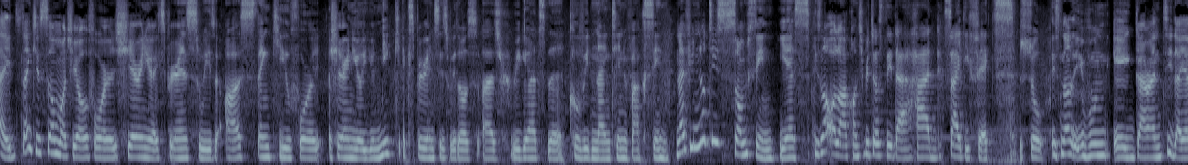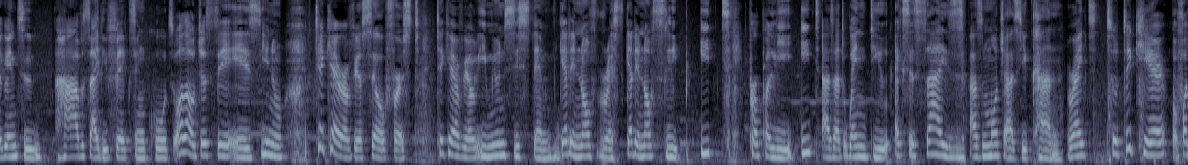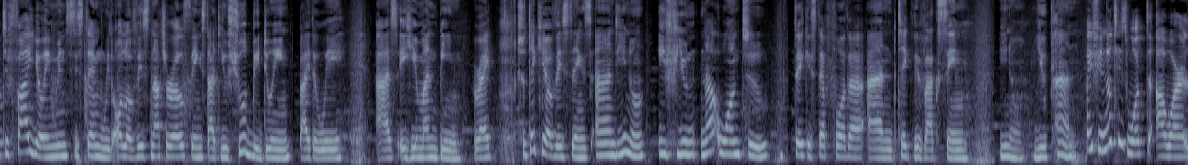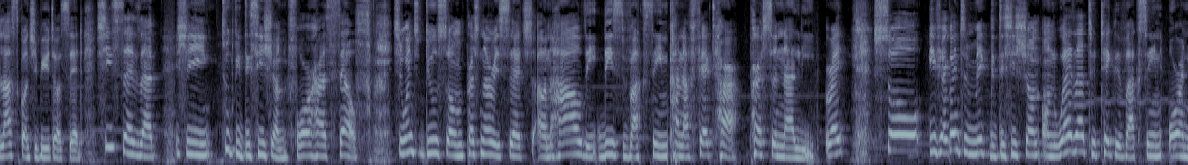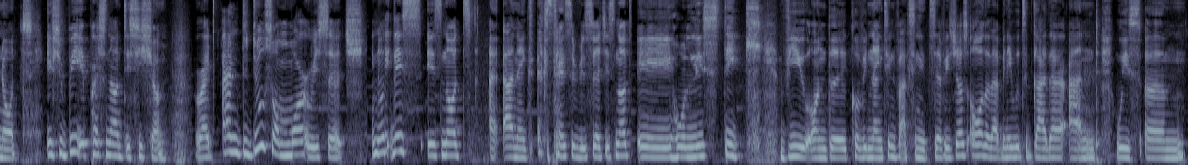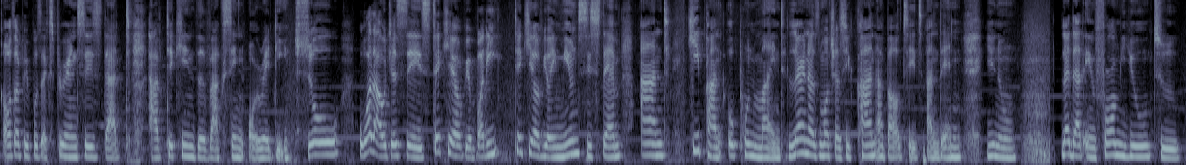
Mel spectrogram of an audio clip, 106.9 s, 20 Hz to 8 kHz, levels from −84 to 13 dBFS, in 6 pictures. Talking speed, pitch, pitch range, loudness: 165 wpm, 190 Hz, 170-215 Hz, -24 LUFS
